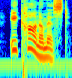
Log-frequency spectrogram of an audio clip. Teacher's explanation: There are 4 syllables in economist, with the stress on the second syllable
